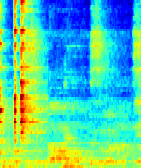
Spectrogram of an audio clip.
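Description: A knife and fork clinking against a ceramic dinner plate, a few sharp clinks near the start, over the murmur of voices in a restaurant.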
